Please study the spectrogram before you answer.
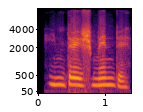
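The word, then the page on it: Intresmente: Patuá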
